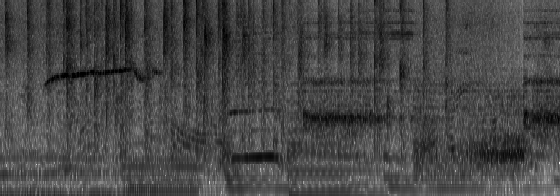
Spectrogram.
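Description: Live industrial/EBM electronic music: a deep synthesizer bass line changing note about every second, drum-machine hits and synth tones, some sliding up in pitch, with a voice over them.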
